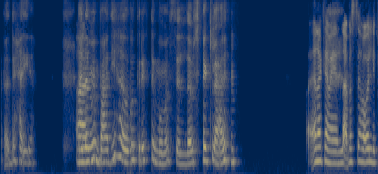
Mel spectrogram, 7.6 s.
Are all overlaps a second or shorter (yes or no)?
yes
